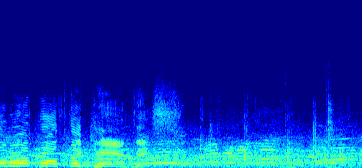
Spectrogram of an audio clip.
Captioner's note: applause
